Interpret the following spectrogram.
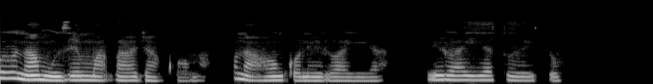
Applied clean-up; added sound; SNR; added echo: none; none; none; none.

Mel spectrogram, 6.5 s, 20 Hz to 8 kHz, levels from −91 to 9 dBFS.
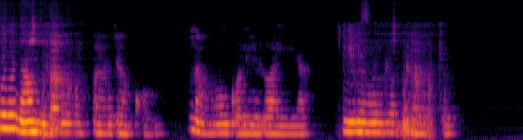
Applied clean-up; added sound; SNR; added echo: neural mask model DeepFilterNet 3.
